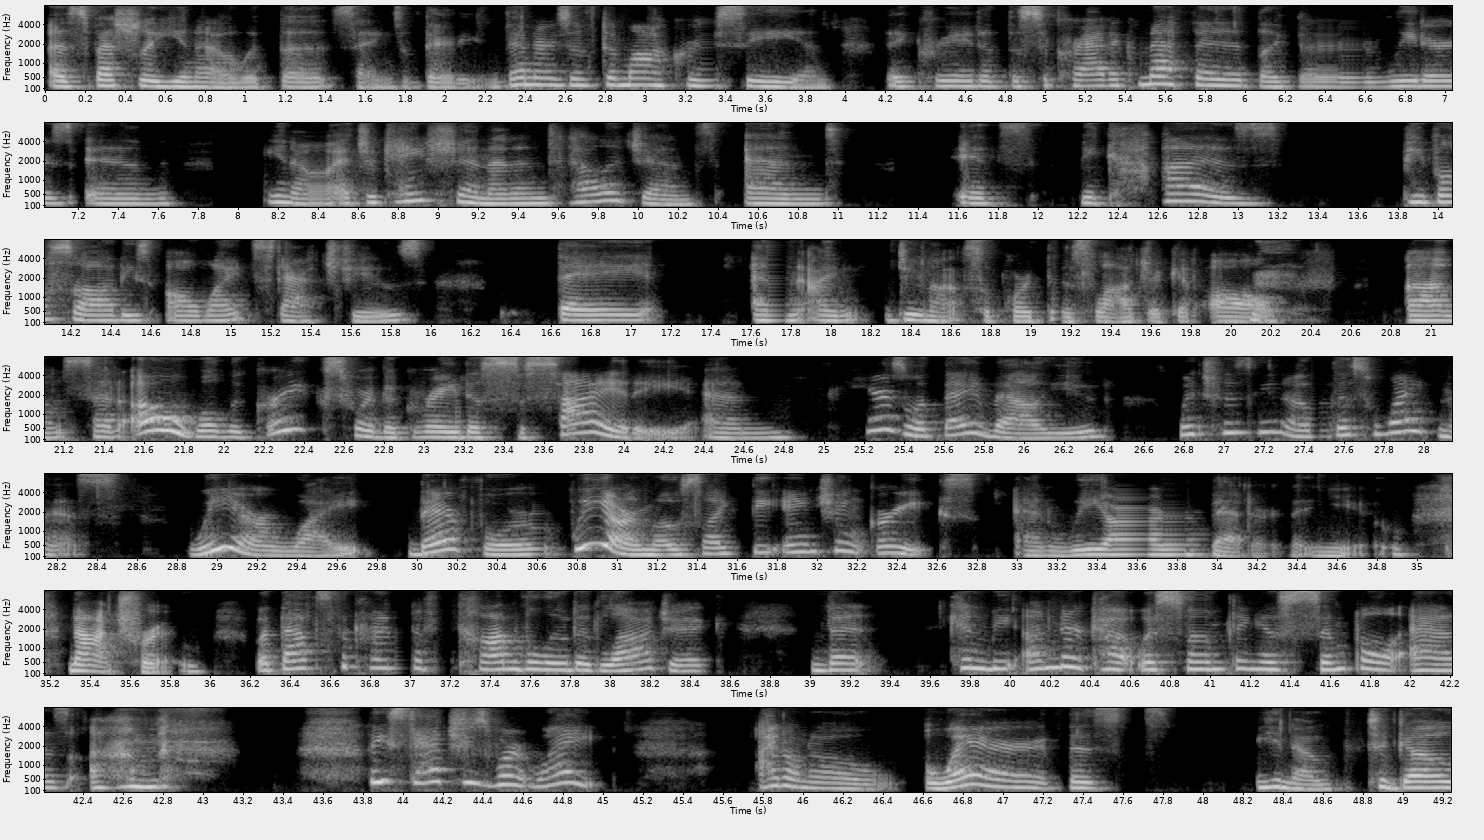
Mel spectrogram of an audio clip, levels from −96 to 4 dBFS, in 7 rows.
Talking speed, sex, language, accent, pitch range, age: 140 wpm, female, English, American, 180-255 Hz, 30-49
